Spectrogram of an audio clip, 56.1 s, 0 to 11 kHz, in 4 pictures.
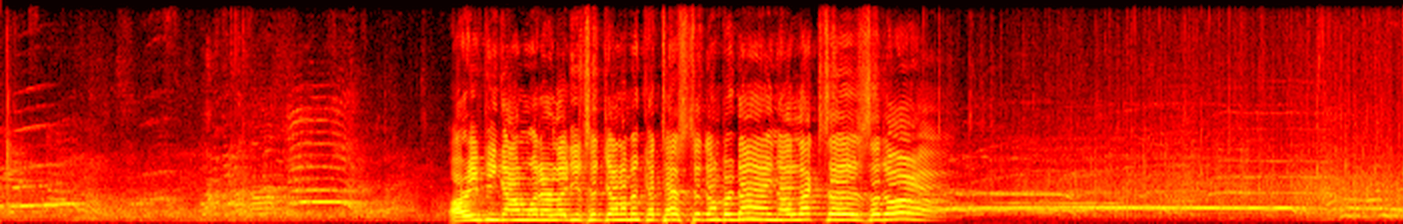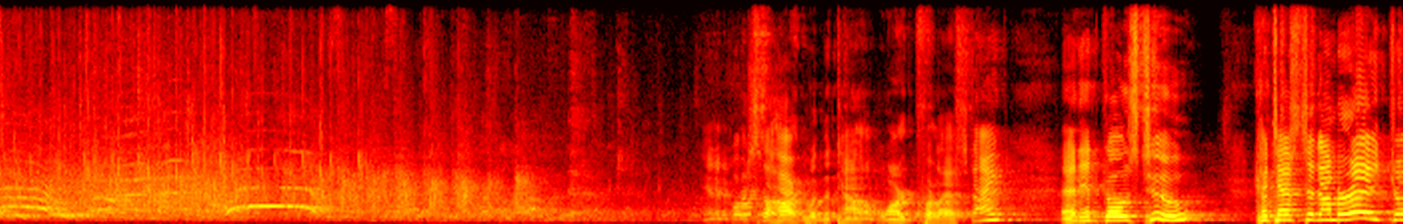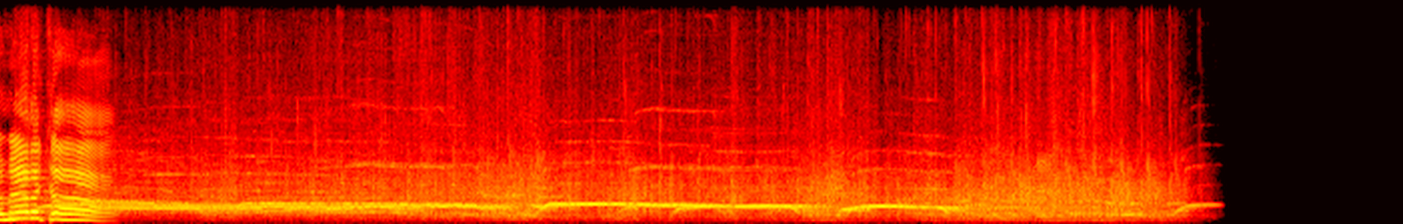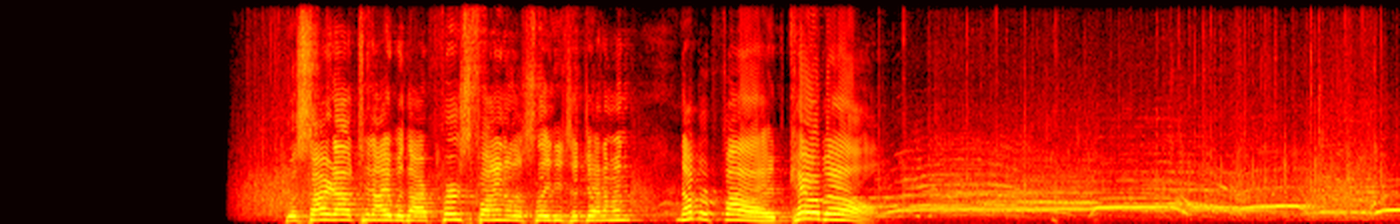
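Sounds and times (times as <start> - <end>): crowd whooping and shouting: 0.0 - 4.0, 9.0 - 17.4, 28.2 - 38.2, 39.1 - 40.3, 50.8 - 56.0
audience applause: 9.0 - 20.0, 28.5 - 40.3, 44.4 - 45.7, 50.7 - 56.0.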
